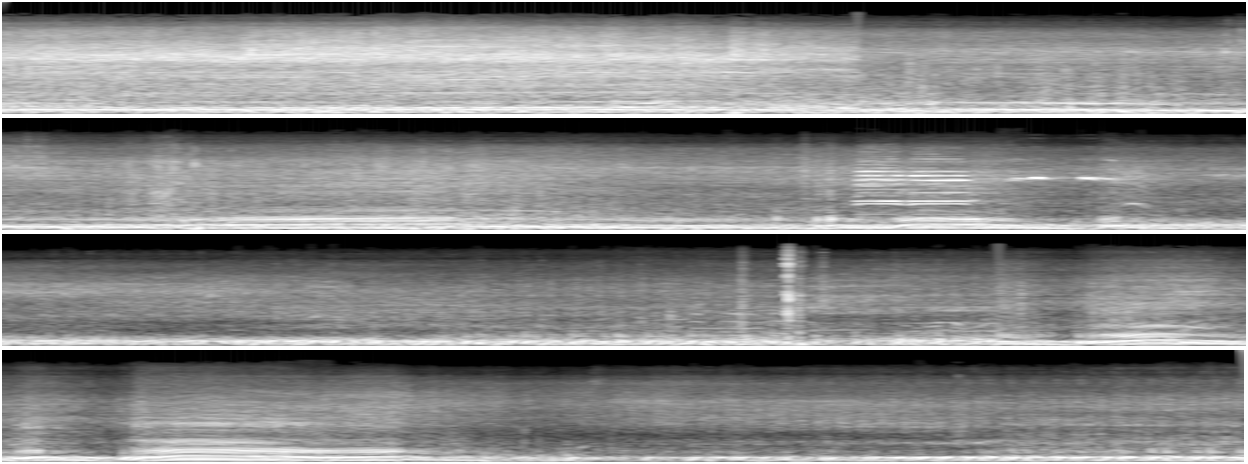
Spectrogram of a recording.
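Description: A motorcycle engine rumbles steadily close by and rises and falls as it revs.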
